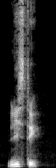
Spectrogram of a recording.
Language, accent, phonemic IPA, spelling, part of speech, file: French, France, /lis.te/, lister, verb, LL-Q150 (fra)-lister.wav
- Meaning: list (to create a list)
